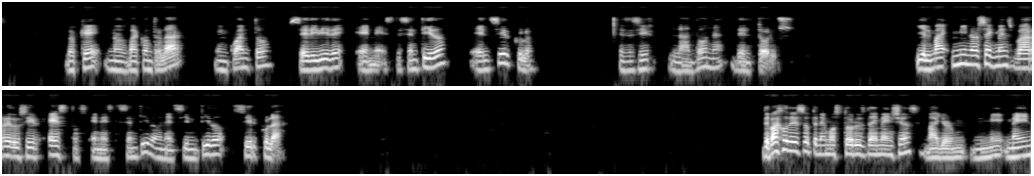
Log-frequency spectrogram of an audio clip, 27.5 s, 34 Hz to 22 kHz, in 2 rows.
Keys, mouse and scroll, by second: 0.4 click, 6.7 click, 10.9 click, 16.6 click, 19.7 middle click, 20.5 alt+middle click, 21.2 alt+middle click, 21.2 scroll down 1, 21.3 middle click.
